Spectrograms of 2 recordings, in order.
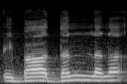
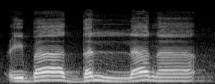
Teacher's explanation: عبادن میں دال پر 2 زبر کی تنوین ہے، اسے لام کے ساتھ ملا کر لام کی آواز کو ادا کیا جائے گا، عبادن لنا نہیں، عبادن لنا۔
